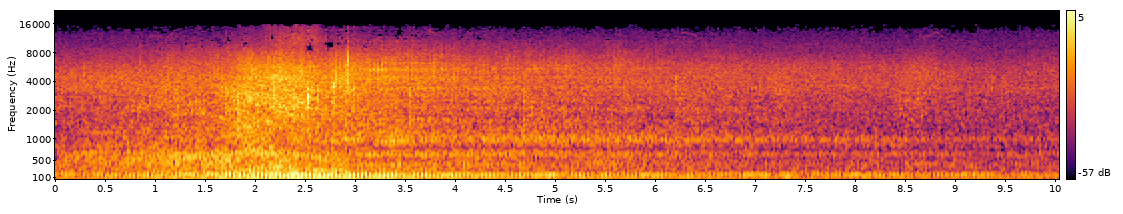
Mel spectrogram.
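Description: A motor vehicle passing by: its engine hum and road noise swell to a peak about two seconds in, then fade slowly, leaving a steady low engine hum.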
